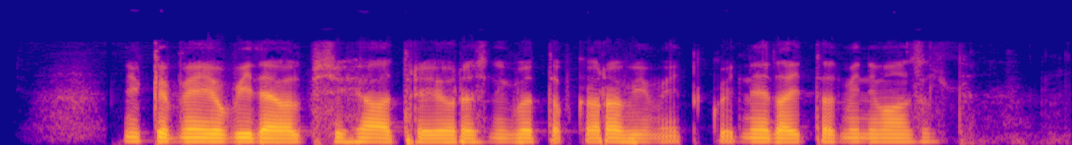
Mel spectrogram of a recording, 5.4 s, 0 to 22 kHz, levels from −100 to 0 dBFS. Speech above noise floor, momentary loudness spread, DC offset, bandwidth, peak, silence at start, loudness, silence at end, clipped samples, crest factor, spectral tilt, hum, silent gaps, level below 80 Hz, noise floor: 32 dB; 12 LU; under 0.1%; 6.6 kHz; -2 dBFS; 0.65 s; -19 LUFS; 0.55 s; under 0.1%; 18 dB; -9.5 dB/octave; none; none; -48 dBFS; -51 dBFS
